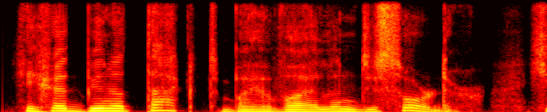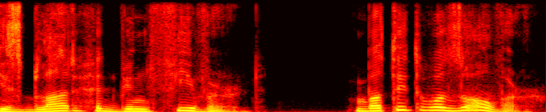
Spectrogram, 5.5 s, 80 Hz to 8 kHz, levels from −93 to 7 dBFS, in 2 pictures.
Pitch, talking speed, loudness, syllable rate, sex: 155 Hz, 185 wpm, -19 LUFS, 5.4 syllables/s, male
